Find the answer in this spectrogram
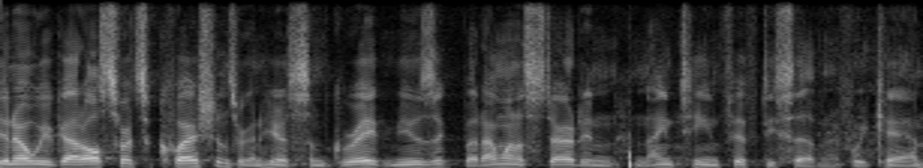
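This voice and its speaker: At a fairly quick pace with hardly any pauses, a man in an ordinary speaking voice talks at medium pitch with ordinary pitch variation. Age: 60s. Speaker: radio host. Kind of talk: radio panel discussion.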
